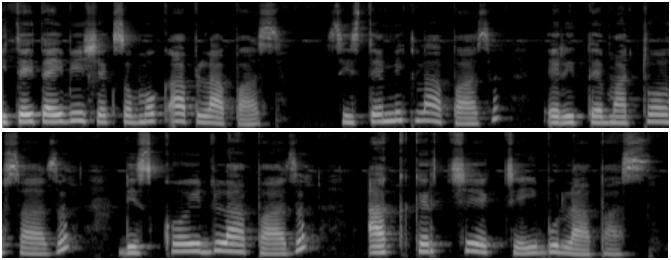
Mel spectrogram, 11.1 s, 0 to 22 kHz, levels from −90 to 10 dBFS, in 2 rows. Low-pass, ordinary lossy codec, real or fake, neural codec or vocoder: none; none; real; none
